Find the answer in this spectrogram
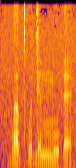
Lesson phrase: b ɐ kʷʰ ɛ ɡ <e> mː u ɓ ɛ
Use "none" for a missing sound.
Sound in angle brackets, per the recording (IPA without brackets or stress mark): e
